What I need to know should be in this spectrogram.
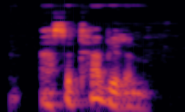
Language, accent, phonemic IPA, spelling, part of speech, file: English, Southern England, /ˌæs.ɪˈtæb.jʊl.əm/, acetabulum, noun, LL-Q1860 (eng)-acetabulum.wav
- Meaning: 1. The bony cup of the hip bone which receives the head of the femur 2. The cavity in which the leg of an insect is inserted at its articulation with the body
